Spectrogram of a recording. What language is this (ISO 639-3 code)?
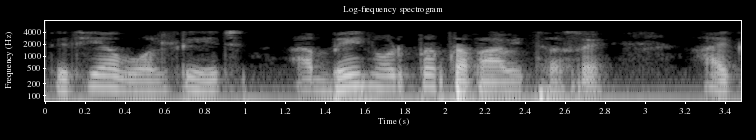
guj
